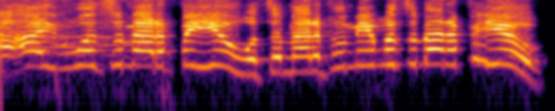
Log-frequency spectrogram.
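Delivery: put-on high-pitched, put-upon New Yorker accent; offended New Yorker accent. A devil denies everything to the threatening paladin, in a high New Yorker accent. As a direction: play a New Yorker devil insisting nothing's wrong. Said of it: "like, super offended New Yorker accent".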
